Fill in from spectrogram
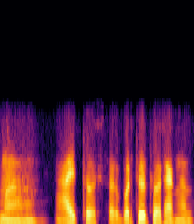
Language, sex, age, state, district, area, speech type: Kannada, male, 30-45, Karnataka, Gadag, rural, conversation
